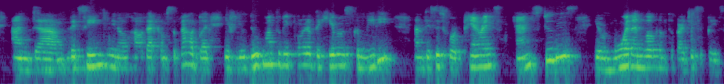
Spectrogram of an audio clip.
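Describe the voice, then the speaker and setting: A woman speaks with a Spanish accent and lively intonation. Her voice is somewhat breathy. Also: big swings in loudness. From Dominican Republic, raised largely in the US. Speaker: Spanish teacher. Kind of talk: recorded class introduction. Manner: hesitant, many fillers.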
